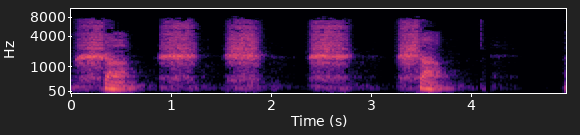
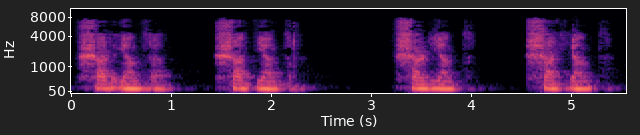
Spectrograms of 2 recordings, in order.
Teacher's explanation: the tongue is curled upwards, and its tip touches the roof of the mouth between the alveolar ridge and soft palate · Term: voiced retroflex fricative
